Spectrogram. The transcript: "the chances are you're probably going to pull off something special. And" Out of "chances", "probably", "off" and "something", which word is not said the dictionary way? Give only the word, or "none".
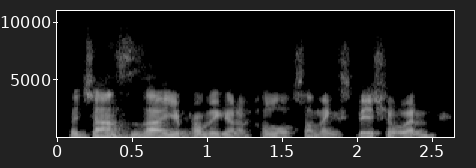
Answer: none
